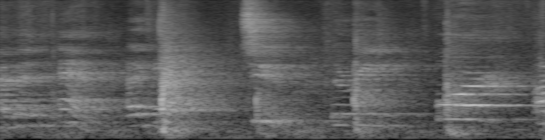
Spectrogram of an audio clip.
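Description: A voice speaking in short phrases, with a single sharp thump about a second in: a dancer's foot striking the wooden studio floor.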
